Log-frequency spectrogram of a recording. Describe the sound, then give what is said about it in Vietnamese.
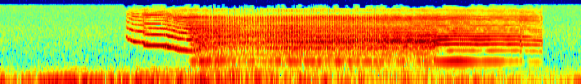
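A door slowly creaks open in one long, drawn-out, reedy creak. Its pitch falls at the start, then it holds steady for several seconds before cutting off. “Ngay lúc ấy, cánh cửa từ từ mở ra.”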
